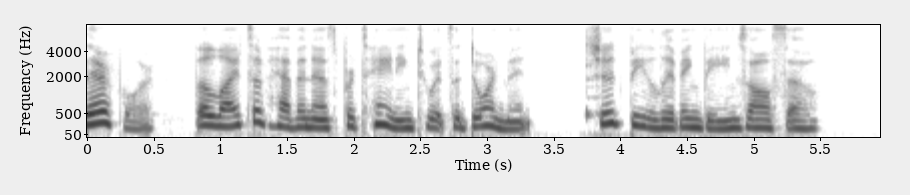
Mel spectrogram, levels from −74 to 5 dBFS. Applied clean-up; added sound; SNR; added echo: neural mask model DeepFilterNet 3.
